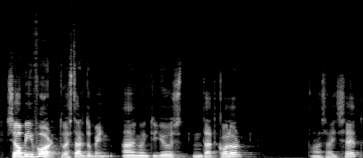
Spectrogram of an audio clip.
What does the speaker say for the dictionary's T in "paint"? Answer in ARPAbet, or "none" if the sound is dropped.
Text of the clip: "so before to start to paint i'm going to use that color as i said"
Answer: none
